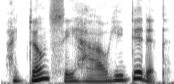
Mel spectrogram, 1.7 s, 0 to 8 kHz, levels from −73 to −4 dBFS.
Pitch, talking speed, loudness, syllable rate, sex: 140 Hz, 240 wpm, -18 LUFS, 4.8 syllables/s, male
